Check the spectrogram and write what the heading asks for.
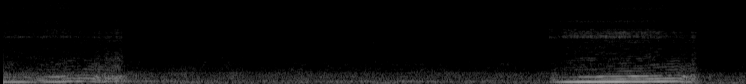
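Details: Sleeping hound dog: two low, rumbling snores on breathing in, with quiet breathing between; ordinary snoring.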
